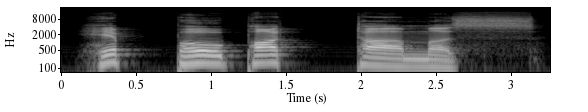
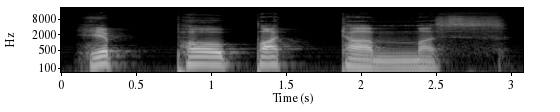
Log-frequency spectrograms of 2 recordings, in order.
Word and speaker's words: hippopotamus: a robot as I have been so far hippo poot amus hippopotamus hippopotamus sounds unnatural right all right let's try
